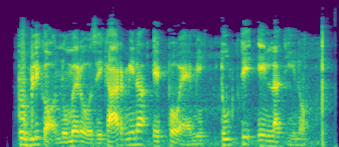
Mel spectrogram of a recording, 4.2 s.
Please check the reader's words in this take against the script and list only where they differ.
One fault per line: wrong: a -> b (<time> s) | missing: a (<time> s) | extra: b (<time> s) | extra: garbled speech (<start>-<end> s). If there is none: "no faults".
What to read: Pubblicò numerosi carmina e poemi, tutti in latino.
no faults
